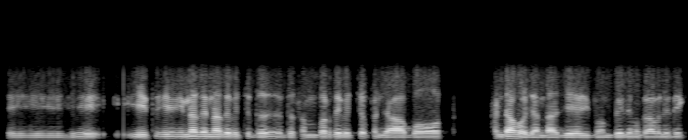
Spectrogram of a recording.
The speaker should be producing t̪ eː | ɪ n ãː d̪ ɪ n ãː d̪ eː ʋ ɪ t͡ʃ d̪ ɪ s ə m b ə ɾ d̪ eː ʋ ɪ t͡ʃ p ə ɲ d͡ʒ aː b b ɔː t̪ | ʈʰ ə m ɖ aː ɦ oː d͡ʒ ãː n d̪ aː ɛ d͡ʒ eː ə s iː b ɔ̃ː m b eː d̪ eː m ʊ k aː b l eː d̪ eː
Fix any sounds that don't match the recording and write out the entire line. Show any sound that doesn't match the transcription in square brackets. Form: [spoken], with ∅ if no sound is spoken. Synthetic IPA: t̪ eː | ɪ n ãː d̪ ɪ n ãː d̪ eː ʋ ɪ t͡ʃ d̪ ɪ s ə m b ə ɾ d̪ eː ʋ ɪ t͡ʃ p ə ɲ d͡ʒ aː b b ɔː t̪ | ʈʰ ə [ɳ] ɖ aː ɦ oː d͡ʒ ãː n d̪ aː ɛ d͡ʒ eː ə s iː b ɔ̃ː m b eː d̪ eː m ʊ k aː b l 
